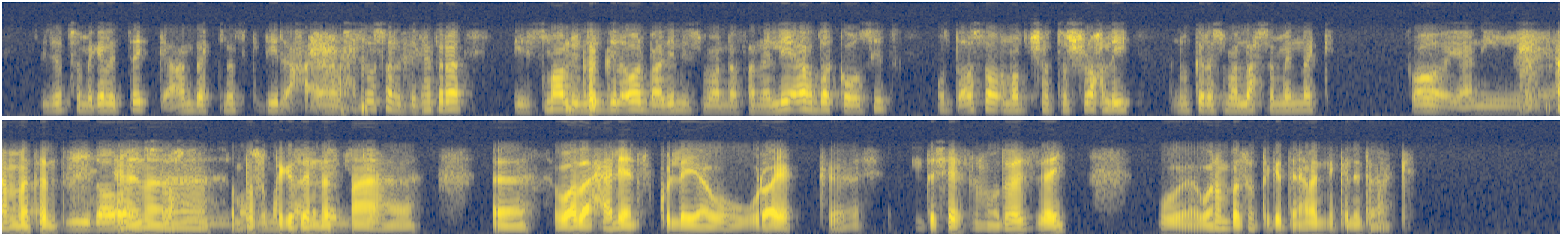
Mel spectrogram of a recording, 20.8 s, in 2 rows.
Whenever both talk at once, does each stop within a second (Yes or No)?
No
